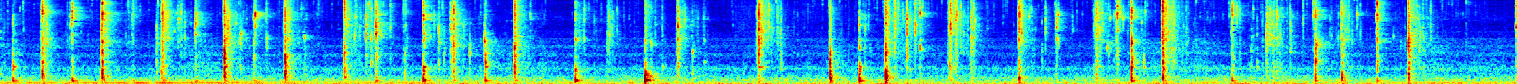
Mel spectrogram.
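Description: A clear, empty plastic water bottle is held in both hands while fingertips tap and squeeze the hollow bottle. This produces a steady run of short, sharp crackles and clicks that stop almost instantly, spread across the clip over a faint low hum.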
